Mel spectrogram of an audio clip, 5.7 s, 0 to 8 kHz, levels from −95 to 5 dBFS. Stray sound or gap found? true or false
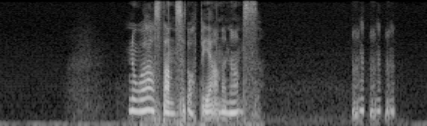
true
